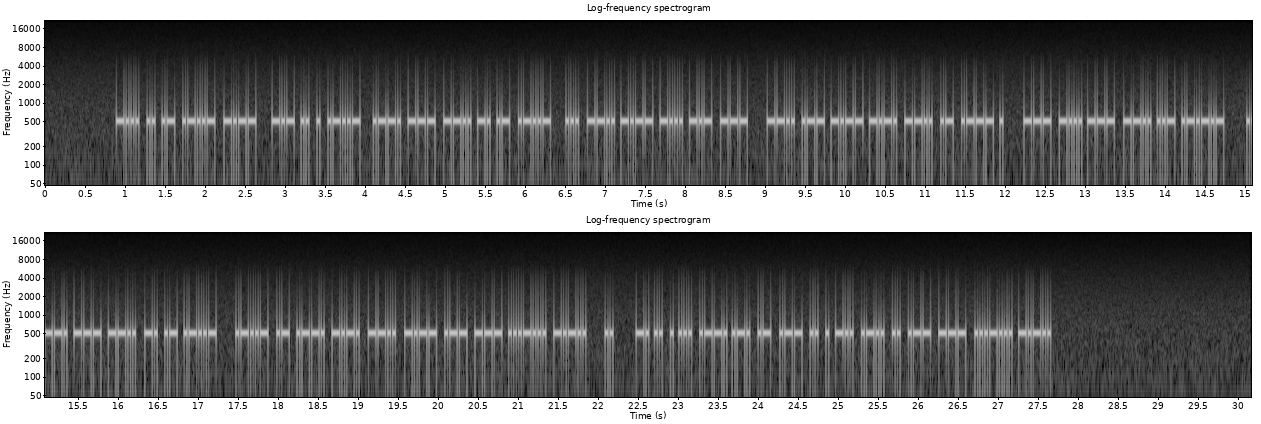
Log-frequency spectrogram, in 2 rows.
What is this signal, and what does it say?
Morse code (with Polish letters), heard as a keyed tone, hand-sent with a paddle, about 39 wpm, 520 Hz. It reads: BIAŁY KIEŁ POZNAŁ SZYBKO ZWYCZAJE OBOZU. POZNAŁ ŁAPCZYWOŚĆ I NIESPRAWIEDLIWOŚĆ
